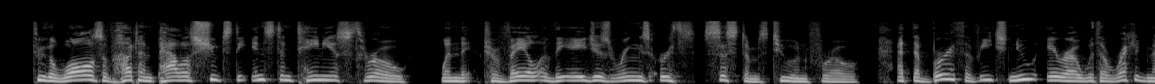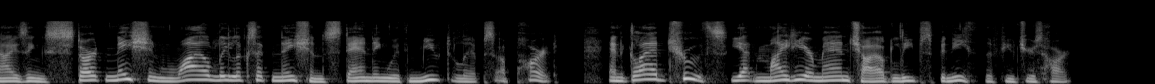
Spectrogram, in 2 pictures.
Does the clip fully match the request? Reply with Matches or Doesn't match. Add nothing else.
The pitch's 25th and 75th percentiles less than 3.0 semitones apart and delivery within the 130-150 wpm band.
Doesn't match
